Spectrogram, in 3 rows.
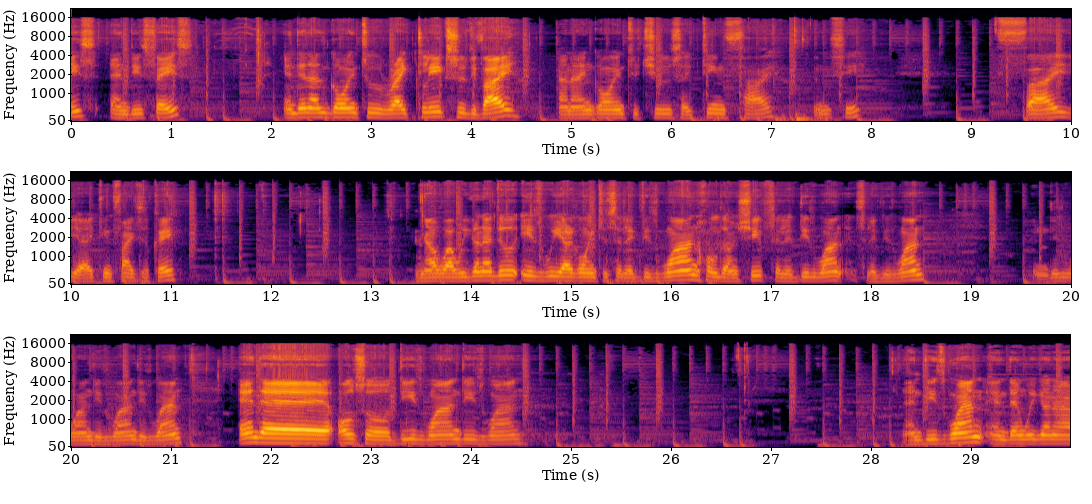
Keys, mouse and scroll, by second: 0.1 middle click, 0.8 shift+click, 1.7 middle click, 3.1-4.1 shift+right drag, 6.0-7.2 drag, 11.7 click, 12.5 middle click, 13.4-14.0 scroll up 1, 14.0-14.4 scroll down 1, 14.6 shift+middle click, 15.3 click, 16.7 shift+click, 17.5 shift+click, 18.0 shift+click, 19.0 shift+click, 19.7 shift+click, 20.2 shift+click, 20.8 shift+click, 21.5 middle click, 23.1 shift+click, 23.7 shift+click, 24.3 shift+click, 24.7 shift+click, 25.6 shift+click, 26.1 shift+click, 26.6 shift+click, 27.7 shift+click, 28.7 middle click.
